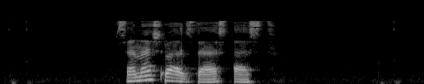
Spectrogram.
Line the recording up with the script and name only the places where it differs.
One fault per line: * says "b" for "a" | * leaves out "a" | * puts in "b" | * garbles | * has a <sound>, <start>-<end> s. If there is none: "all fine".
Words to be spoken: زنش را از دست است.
all fine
